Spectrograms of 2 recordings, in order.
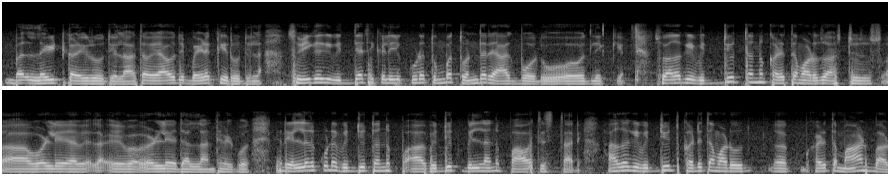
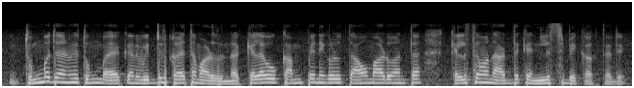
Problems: constant background noise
